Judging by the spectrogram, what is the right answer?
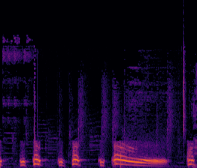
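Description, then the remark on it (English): A person imitates a chicken on a voicemail message: a string of short, choppy clucks, then one long, drawn-out squawk that slides downward, and a final cluck. No other talking. “Have you ever even seen a chicken?”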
